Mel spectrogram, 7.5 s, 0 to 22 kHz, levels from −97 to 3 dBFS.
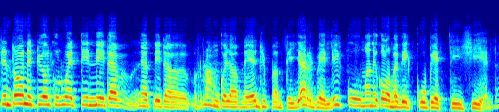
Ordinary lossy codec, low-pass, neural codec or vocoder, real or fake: none; 14.4 kHz; vocoder, 44.1 kHz, 128 mel bands, Pupu-Vocoder; fake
